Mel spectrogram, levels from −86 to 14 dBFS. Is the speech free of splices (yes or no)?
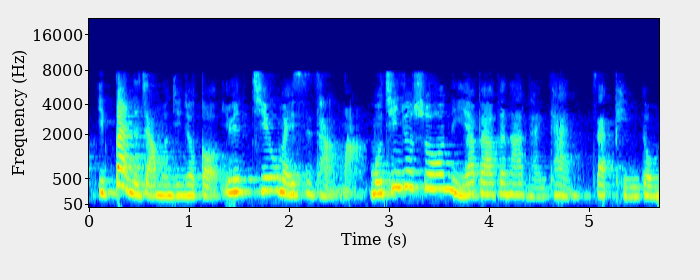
no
